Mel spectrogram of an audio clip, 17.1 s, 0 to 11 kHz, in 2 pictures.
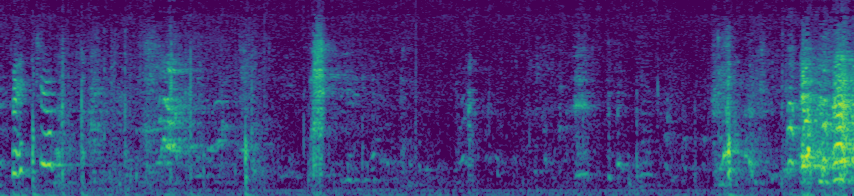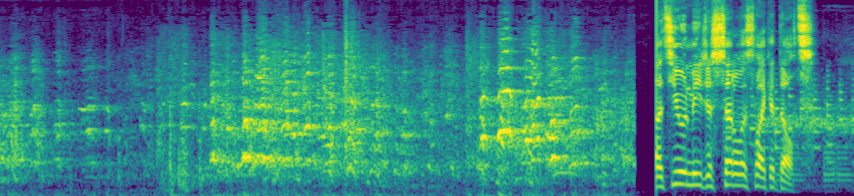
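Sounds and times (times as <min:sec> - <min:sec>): people laughing: 0:01.4 - 0:14.9.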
